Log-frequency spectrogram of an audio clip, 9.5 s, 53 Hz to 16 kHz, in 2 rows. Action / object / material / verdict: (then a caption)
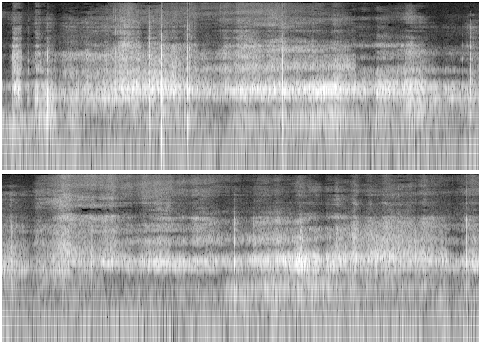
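scrape / small printed cardboard box / cardboard / none. Long nails tap and scratch the sides of a small, hollow white printed cardboard box labeled SPARV, held in front of the microphones. A steady, papery scraping with a hollow midrange tone of around 850 Hz runs throughout, broken by occasional sharper taps.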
